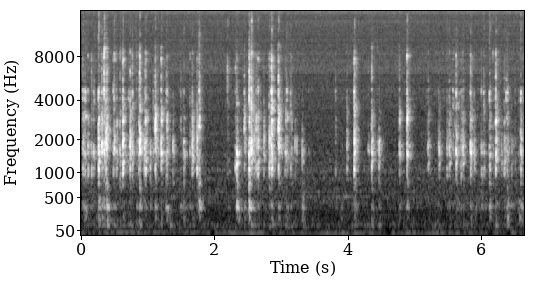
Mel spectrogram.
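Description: Fingertips of both hands type continuously on a compact white mechanical keyboard with plastic keycaps, a blue backlight and a hollow case. About 36 sharp, bright plastic clacks come in quick bursts with brief pauses, each dying away almost instantly with no low-end thump.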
